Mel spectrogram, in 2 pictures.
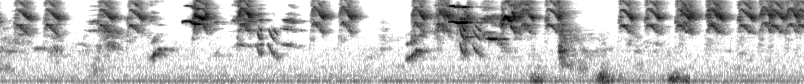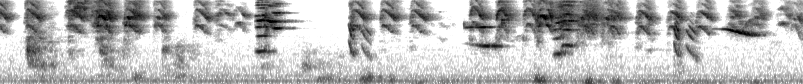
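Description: Caged parakeets chirping: many short, high calls in quick succession, often overlapping.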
